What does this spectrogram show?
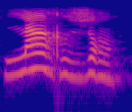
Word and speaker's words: l'argent: فأولا، اقتصاد هو économie شركة une société نقود l'argent فانتبهوا بالنسبة لl'argent كنكتبوها بالتي في آخر الكلمة ولكن ما كنطقوهاش. l'argent.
